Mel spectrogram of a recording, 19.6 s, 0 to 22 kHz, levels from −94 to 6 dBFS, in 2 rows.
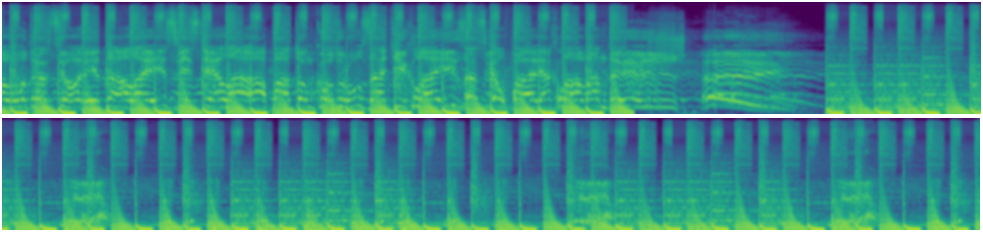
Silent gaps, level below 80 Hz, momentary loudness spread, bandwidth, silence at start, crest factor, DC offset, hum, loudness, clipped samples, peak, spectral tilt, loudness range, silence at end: none; -14 dBFS; 3 LU; over 20 kHz; 0 s; 10 dB; under 0.1%; none; -12 LUFS; under 0.1%; 0 dBFS; -5 dB/octave; 3 LU; 0 s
